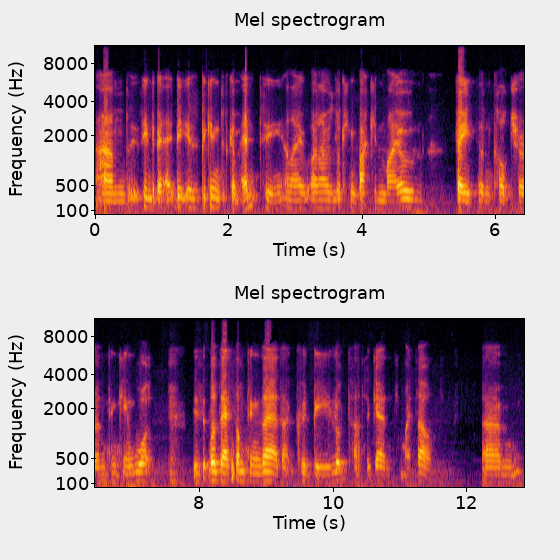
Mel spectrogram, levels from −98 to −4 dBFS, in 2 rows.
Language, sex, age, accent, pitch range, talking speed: English, male, 60-79, British, 120-135 Hz, 190 wpm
